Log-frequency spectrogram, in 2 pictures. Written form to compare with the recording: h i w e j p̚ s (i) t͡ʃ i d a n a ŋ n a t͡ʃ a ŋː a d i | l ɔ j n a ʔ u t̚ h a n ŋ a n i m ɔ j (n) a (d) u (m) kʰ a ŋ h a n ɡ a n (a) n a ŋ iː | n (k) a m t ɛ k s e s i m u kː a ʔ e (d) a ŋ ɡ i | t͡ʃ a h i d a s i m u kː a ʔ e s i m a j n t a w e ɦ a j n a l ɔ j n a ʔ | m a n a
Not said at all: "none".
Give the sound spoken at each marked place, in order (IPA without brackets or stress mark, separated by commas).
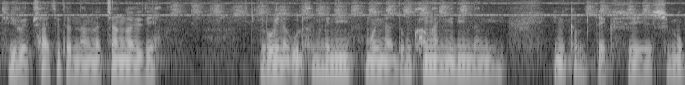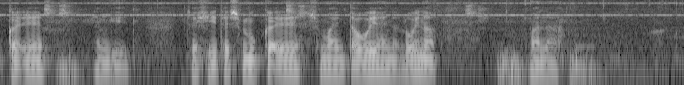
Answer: a, n, d, m, i, k, n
